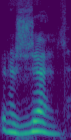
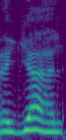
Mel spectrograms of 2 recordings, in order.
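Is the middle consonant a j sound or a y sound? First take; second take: j sound; y sound. First: The middle consonant is a j sound. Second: The middle consonant is a y sound. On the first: The speaker is from a Bedouin background. "in Bedouin, you would say" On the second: The speaker is from an urban background. "in urban, you would say"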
